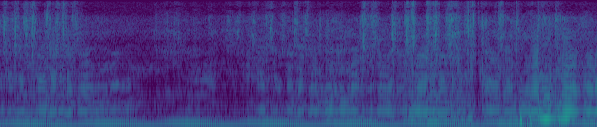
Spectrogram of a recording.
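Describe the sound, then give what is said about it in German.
A small fly buzzes steadily, a continuous droning hum with slight wavering in pitch, lasting the whole time with no talking. “Hier ist eine kleine Fliege. Mal sehen, ob ihr die hört.”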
